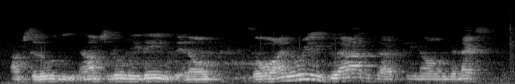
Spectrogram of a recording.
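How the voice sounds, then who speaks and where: A man's medium-pitched voice at a fairly quick pace, with ordinary pitch variation, audible room echo and noticeable background noise. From Poland. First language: Polish. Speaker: fitness website founder. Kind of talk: interview. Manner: halting.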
